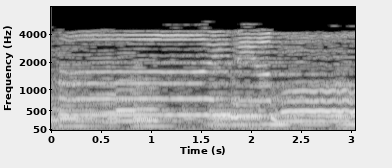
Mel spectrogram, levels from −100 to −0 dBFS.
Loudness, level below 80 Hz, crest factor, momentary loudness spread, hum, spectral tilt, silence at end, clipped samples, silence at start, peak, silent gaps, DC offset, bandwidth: -15 LUFS; -42 dBFS; 12 dB; 3 LU; none; -10.5 dB/octave; 0 s; under 0.1%; 0 s; -4 dBFS; none; under 0.1%; 5.8 kHz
